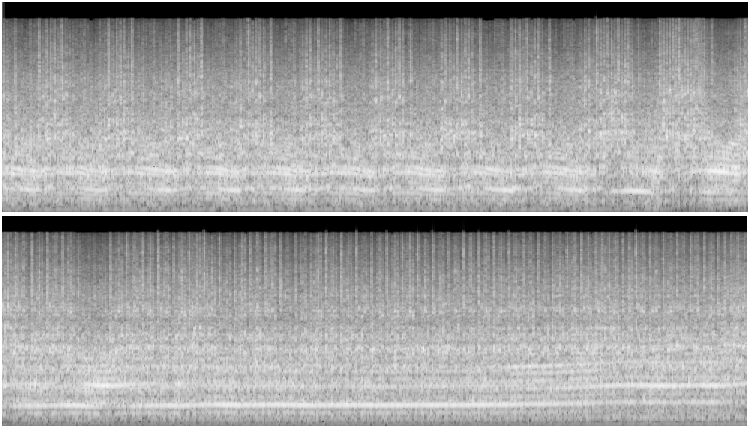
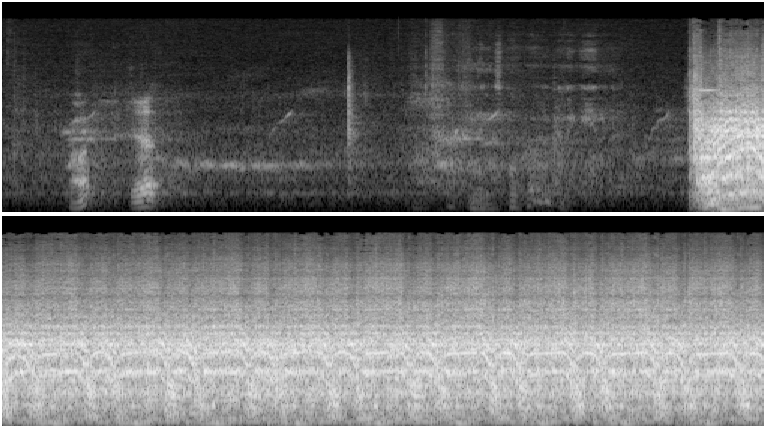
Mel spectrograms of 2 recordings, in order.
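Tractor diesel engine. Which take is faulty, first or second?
second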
